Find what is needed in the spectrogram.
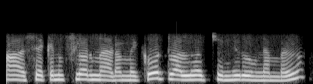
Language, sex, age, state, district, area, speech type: Telugu, female, 18-30, Telangana, Karimnagar, rural, conversation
